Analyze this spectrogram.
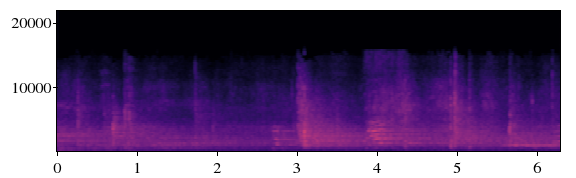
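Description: Ice skates scrape and hiss on the ice.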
